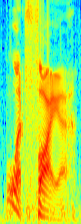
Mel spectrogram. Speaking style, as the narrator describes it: Tim croaked

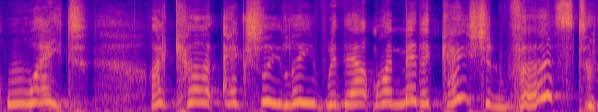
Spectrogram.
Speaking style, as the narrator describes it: Wayne groaned

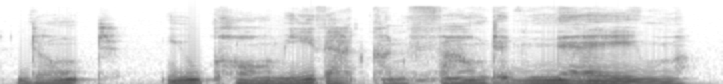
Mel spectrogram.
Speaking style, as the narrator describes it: growled MacFarlane

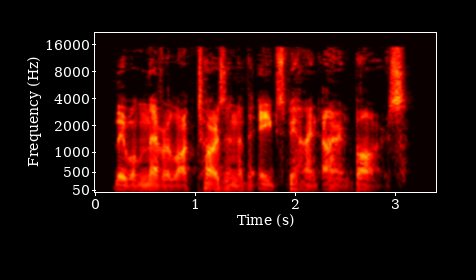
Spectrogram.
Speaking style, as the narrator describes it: replied grimly

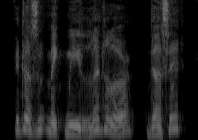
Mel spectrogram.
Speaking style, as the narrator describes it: he asked anxiously, and then with a terrible misgiving

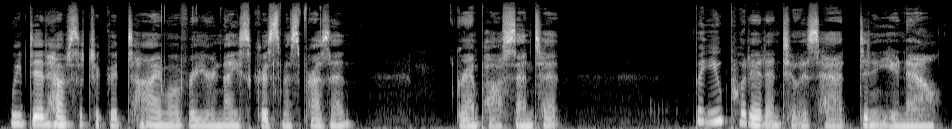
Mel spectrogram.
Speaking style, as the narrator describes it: That put Jo at her ease, and she laughed too, as she said in her heartiest way

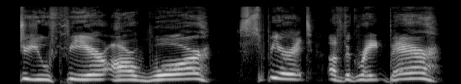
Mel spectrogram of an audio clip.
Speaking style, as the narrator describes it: Udyr screamed at the monster

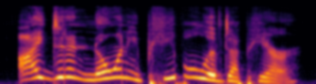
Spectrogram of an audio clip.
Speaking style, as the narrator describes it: Aang exclaimed, relishing in a bit of his old childish enthusiasm

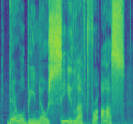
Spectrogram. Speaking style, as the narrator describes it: His face a bluster of rage, he roared

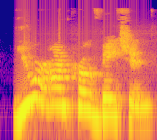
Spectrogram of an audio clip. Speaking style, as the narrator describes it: shrieked Professor Umbridge

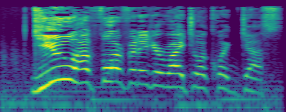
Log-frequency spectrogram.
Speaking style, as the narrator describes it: the giant snarled

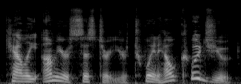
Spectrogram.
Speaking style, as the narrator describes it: Cody shrieked, so frightened she didn't recognize her own voice

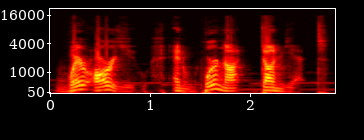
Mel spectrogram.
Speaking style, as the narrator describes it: All of them in my voice, screaming

